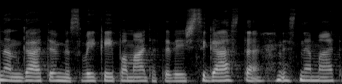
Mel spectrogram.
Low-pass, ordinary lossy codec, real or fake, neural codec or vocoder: 14.4 kHz; MP3, 96 kbps; real; none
